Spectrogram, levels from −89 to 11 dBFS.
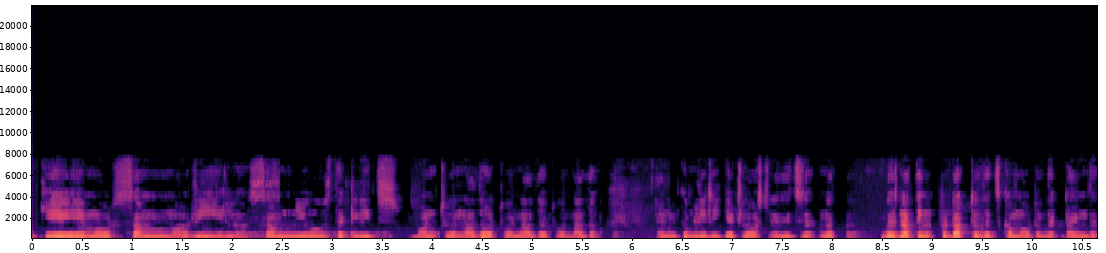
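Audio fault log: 0.62–4.75 s, 7.80–7.92 s, 9.90–10.12 s: background gated by the echo canceller. While the loudspeaker played, the canceller clamped the microphone, pulling room sound down by about 40 dB at worst (about 24 dB at 7.8 s). On a spectrogram the noise floor vanishes in short vertical gaps, about a second in all during the first span.
0.95–6.10 s and 7.42–9.74 s: echo leak. A faint copy of the speech trails it by 121 ms, roughly 15 dB down, likely loudspeaker pickup the far end's canceller failed to remove. The spectrogram shows ghost harmonics repeating the speech slightly later; the waveform shows small smeared tails.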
